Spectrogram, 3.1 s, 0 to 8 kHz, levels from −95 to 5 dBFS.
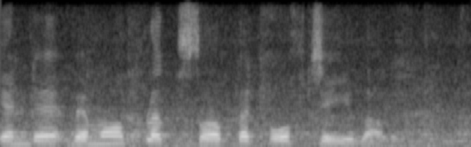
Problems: none marked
